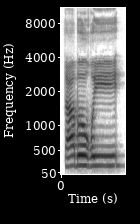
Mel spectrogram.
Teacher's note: تَبْغِي، اب یہاں پہ با کے اوپر قلقلہ آ رہا ہے. قلقلہ کہتے ہیں آواز کو تھوڑا سا ہلا کے پڑھنا. تبغی، تبغی نہیں پڑھیں گے، تبغی، غائن موٹا ہے تھک ساؤنڈ میں پڑھیں گے، یا مدہ ہے اس سے پہلے زیر آئی ہے.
